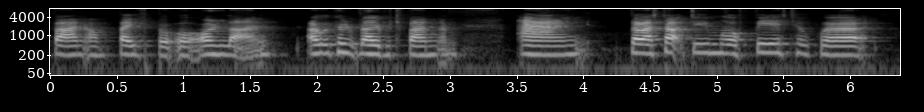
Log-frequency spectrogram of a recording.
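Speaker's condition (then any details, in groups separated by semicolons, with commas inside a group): Deafness; not the music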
